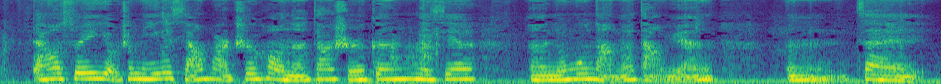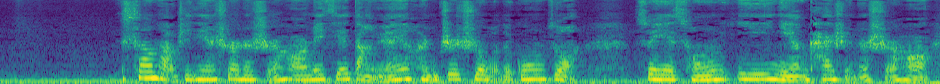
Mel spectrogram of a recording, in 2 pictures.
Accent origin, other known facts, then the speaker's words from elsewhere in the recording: Miyun, Beijing, China; 因为密云是我的家乡。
